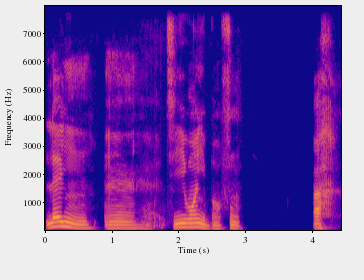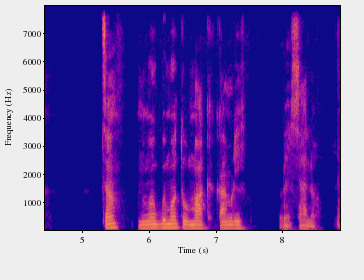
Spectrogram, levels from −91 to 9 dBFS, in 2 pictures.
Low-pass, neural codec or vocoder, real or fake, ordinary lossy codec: none; none; real; none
